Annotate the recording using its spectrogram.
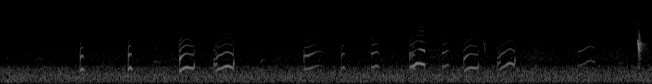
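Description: Newborn yellow-bellied marmot pups squeaking in the nest: about a dozen short, high peeps, each rising and falling in pitch, coming in loose clusters over a faint hiss.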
